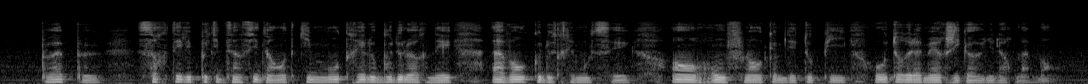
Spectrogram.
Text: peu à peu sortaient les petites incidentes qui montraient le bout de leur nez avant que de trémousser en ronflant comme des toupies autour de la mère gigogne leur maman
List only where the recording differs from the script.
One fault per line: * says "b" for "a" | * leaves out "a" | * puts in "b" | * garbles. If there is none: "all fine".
all fine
